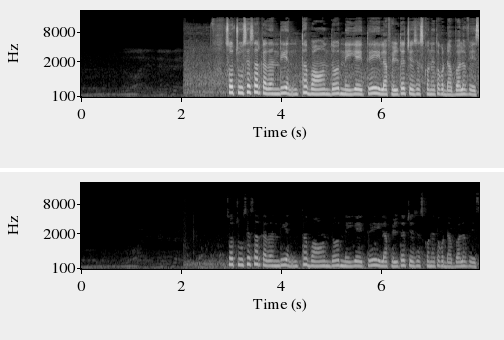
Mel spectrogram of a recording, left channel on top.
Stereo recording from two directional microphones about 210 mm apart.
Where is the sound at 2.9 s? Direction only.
40° left (ahead or behind).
